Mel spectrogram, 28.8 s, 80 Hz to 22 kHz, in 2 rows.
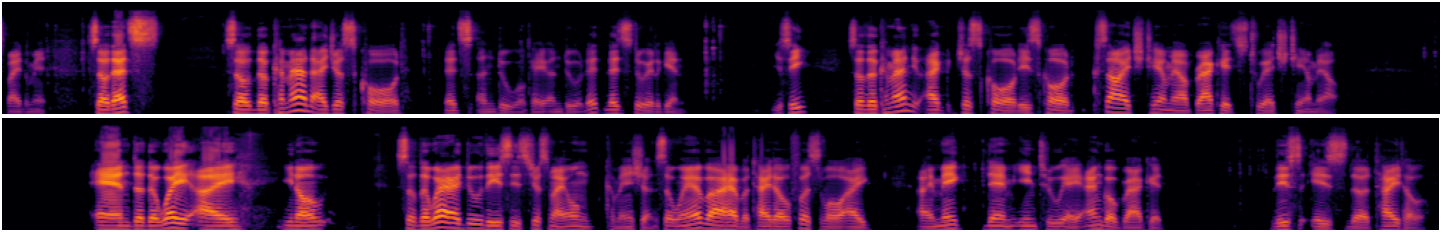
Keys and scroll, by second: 0.5 ctrl+g, 0.8 2, 2.3 ctrl+g, 4.3 f, 5.2 f, 14.3 Home, 15.1 t, 16.6 g, 16.8 g, 19.7 t, 20.0 t, 20.3 Return, 21.0 c, 26.7 u.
